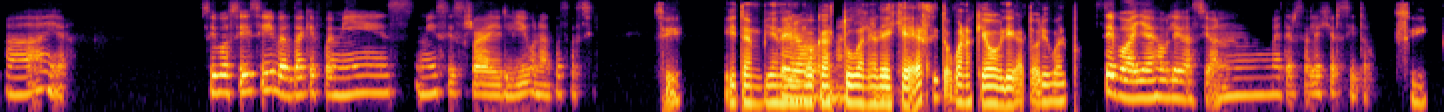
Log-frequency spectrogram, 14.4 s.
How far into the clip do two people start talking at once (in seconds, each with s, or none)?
7.8 s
